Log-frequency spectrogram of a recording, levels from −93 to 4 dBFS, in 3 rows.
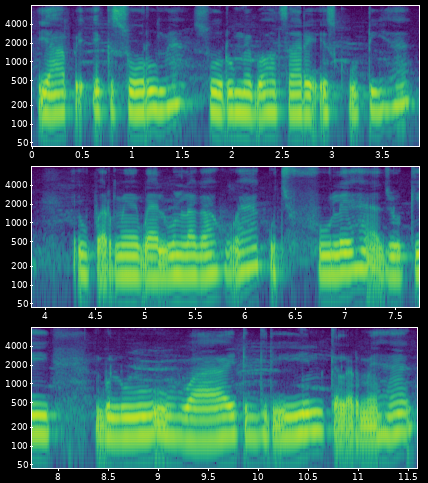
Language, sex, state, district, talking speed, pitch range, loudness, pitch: Hindi, male, Bihar, Purnia, 145 wpm, 150-170 Hz, -13 LUFS, 155 Hz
